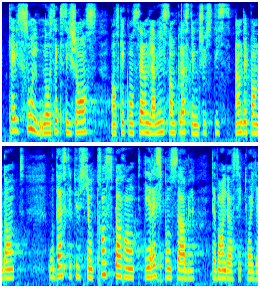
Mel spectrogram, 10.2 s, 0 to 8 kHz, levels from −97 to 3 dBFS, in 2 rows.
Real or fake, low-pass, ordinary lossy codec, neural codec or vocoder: fake; none; none; codec, 16 kHz, 16 kbps, FreqCodec, smaller model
